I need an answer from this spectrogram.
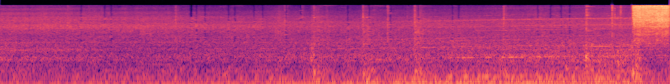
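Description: Diesel locomotive leading a freight train as it approaches and passes, its engine rumble growing steadily louder. A brief loud hiss comes near the end.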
